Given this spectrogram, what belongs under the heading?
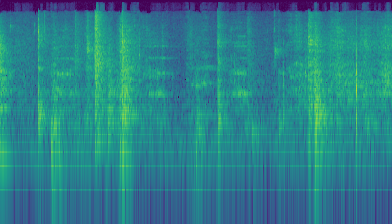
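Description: Ingredients for grandma's light rolls, including warm milk, being mixed in a bowl, giving repeated clinks and scrapes of a utensil against the bowl in an uneven rhythm, close and moderately loud.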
